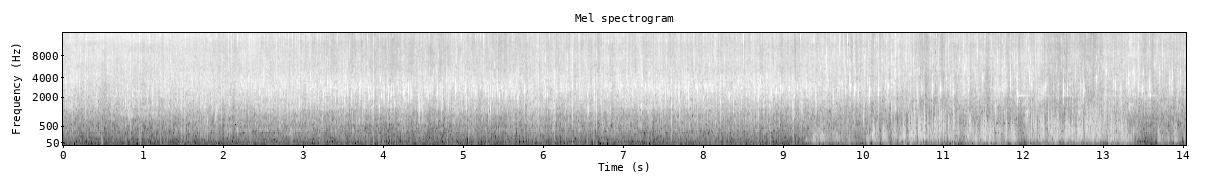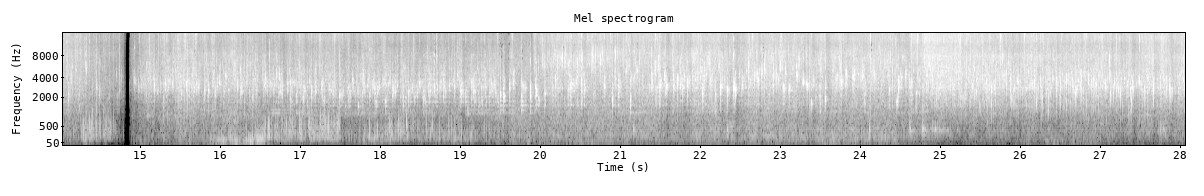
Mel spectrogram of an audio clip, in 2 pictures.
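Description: Hot oil sizzling in a metal wok as whole fish fry, a steady crackling hiss. For a few seconds in the middle, fuller scraping and shuffling from the fish being turned joins it. The sound breaks off for a moment about halfway and then carries on.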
